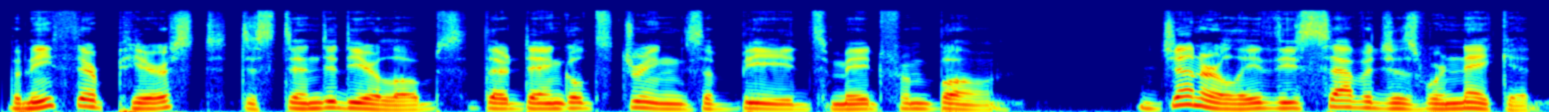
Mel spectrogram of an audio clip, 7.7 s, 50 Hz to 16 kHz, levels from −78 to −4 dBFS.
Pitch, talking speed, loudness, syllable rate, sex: 135 Hz, 140 wpm, -18 LUFS, 4.9 syllables/s, male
